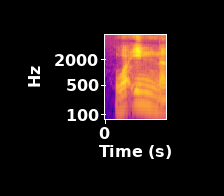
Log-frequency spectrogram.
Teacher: نون مشدد پر غنہ ہوگا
